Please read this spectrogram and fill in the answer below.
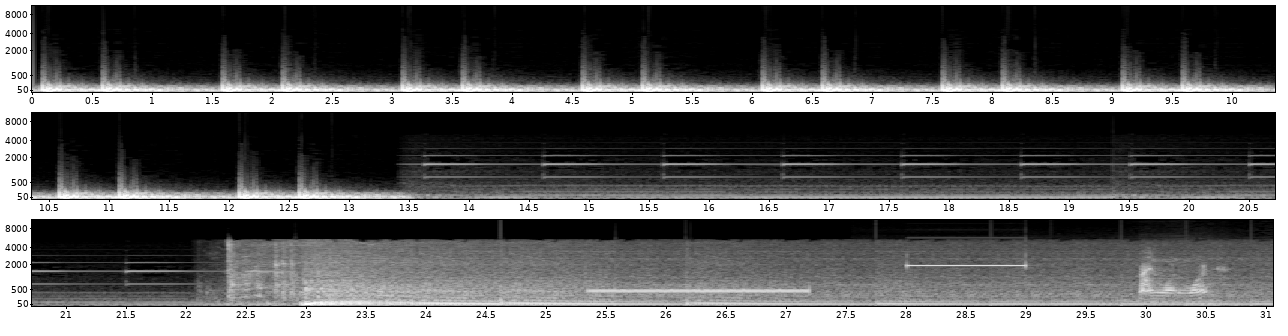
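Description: A deep, heartbeat-like double thud pulses a little faster than once a second and stops suddenly about halfway through. A car's warning chime then beeps about once a second inside the cabin until the car's engine starts and runs. Two short steady tones sound near the end.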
